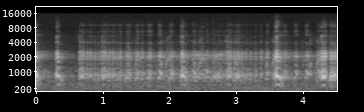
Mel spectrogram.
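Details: Willow ptarmigan calling: a steady, harsh, nasal chattering run of clucks with a few sharper accented notes, continuous through the clip.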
